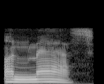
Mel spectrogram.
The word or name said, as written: unmask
